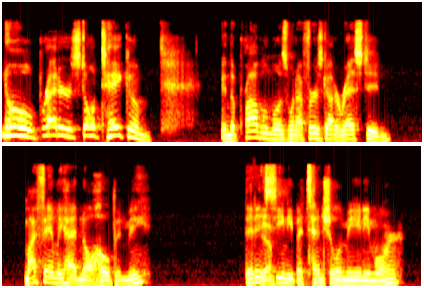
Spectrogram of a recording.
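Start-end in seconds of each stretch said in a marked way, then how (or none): 0.0-1.9 mock screaming grandmother voice, high pitch. Retelling being led out in chains: imitating grandma screaming. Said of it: "her voice just screaming".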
